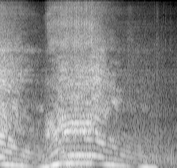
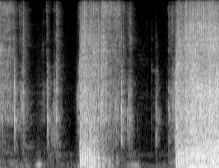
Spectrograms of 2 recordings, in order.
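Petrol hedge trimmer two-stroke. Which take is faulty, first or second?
second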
